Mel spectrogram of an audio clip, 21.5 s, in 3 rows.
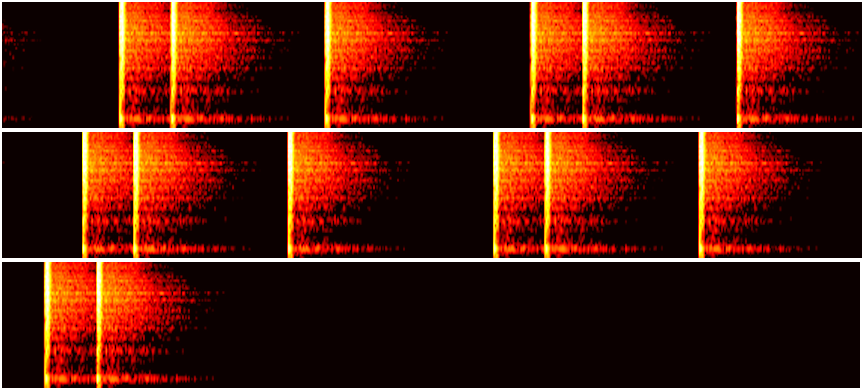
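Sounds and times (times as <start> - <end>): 
snare drum: 1.0 - 2.1, 2.7 - 3.4, 4.4 - 5.4, 6.1 - 6.8, 7.8 - 8.8, 9.6 - 10.3, 11.3 - 13.8, 14.7 - 16.0.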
